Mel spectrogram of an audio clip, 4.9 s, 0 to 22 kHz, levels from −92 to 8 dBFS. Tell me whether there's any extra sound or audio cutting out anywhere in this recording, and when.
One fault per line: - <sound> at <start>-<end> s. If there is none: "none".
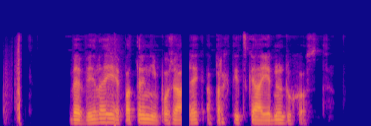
- dropout at 2.4-2.5 s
